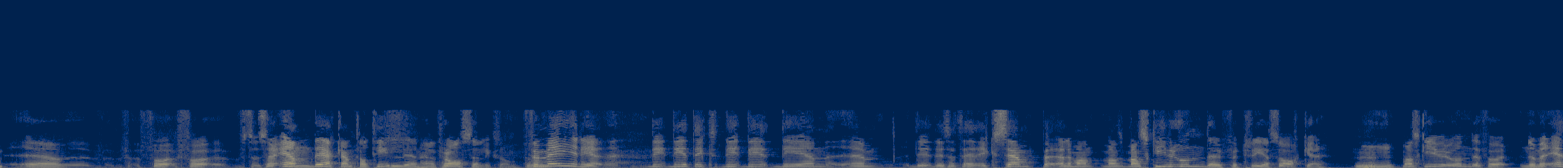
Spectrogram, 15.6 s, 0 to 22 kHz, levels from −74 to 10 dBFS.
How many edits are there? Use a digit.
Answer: 1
